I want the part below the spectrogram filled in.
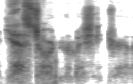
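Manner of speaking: hushed, breathy whisper to the producer; playful stage whisper asking for the clip. Real, not acted. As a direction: whisper the cue like a secret. Jokingly cueing the producer.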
